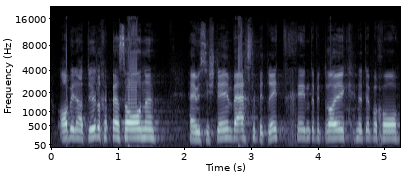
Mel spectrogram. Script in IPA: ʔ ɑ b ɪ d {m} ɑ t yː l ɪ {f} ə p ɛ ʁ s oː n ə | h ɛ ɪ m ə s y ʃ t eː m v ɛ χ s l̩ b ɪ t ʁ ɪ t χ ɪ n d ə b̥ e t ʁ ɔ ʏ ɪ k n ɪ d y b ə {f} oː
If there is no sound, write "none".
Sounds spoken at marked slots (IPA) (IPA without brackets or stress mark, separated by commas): n, χ, χ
